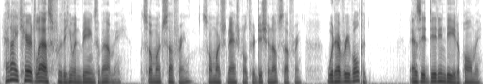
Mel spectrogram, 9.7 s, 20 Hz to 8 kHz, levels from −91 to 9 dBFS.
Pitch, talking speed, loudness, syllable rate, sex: 110 Hz, 175 wpm, -20 LUFS, 5.6 syllables/s, male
